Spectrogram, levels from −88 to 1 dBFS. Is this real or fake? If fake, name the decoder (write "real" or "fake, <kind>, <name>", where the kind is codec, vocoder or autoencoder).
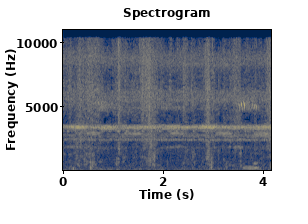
real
